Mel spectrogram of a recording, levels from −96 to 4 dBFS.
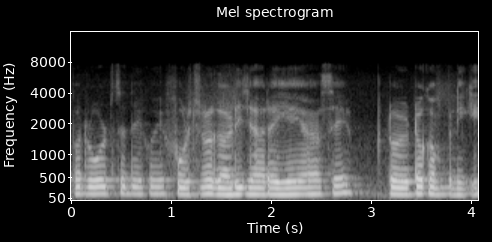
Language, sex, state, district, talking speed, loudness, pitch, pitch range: Hindi, male, Uttar Pradesh, Muzaffarnagar, 235 wpm, -19 LUFS, 145 Hz, 140-150 Hz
